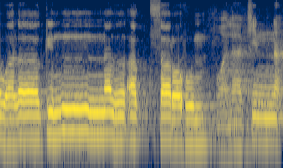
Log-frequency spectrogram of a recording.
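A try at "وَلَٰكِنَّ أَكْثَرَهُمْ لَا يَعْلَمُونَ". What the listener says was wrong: bukan kinnal. Sekali lagi masih kepanjangan naknya. Langsung.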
